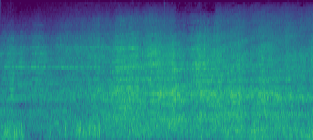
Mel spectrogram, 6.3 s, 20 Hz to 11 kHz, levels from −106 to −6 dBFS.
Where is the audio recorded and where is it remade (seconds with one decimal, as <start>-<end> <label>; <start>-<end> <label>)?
0.0-6.3 recorded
